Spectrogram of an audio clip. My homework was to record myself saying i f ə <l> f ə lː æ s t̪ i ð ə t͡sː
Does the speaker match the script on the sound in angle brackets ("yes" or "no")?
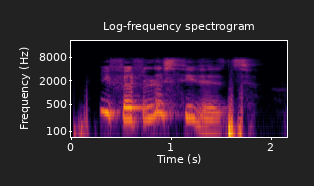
no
